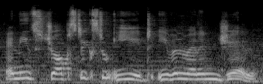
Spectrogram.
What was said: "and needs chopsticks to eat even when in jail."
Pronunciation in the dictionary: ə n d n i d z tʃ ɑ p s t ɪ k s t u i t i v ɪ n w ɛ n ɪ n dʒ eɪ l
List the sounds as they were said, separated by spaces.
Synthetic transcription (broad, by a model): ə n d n i d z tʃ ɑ b s t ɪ k s t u i t i v ɪ n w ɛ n ɪ n dʒ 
